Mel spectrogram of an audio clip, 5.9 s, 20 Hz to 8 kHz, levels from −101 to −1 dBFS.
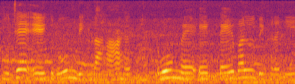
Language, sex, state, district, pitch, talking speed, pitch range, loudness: Hindi, female, Madhya Pradesh, Dhar, 250 Hz, 120 wpm, 220-265 Hz, -17 LUFS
